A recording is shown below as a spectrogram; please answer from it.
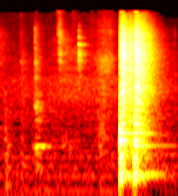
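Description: A single sharp drum hit about one and a half seconds in, ringing briefly before it dies away, after a few faint clicks.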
